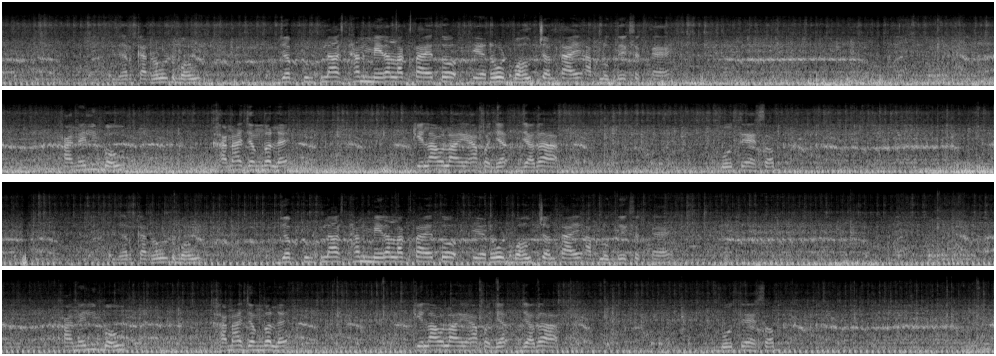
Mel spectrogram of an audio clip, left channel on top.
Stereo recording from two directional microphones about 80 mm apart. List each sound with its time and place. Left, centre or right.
2.8 s speech: centre
10.7 s speech: centre
12.1 s speech: centre
14.0 s speech: centre
14.9 s speech: right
